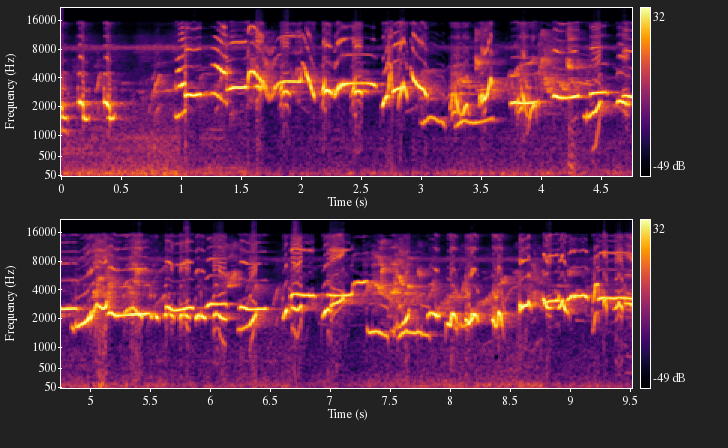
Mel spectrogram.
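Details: Oriental magpie-robin in full, rapid song meant to provoke another into fighting: dense varied whistles, harsh chirps and squawky notes packed together, rising and falling, with sharp clicks and a steady high tone in the background.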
